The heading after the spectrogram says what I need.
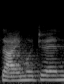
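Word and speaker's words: Xymogen: I love the brand the brand is called zymogen it's spelled with the X okay and we're they're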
